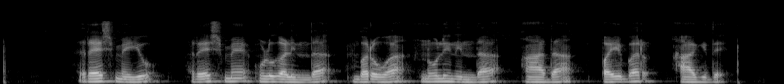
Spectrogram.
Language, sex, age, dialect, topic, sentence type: Kannada, male, 18-24, Mysore Kannada, agriculture, statement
